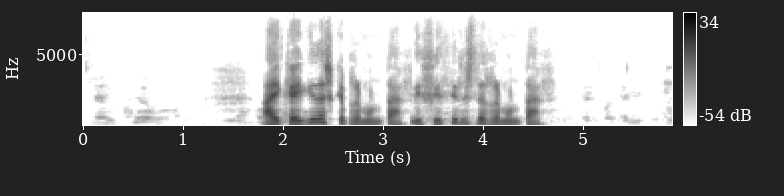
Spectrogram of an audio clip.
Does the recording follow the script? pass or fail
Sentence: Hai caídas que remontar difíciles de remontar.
pass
